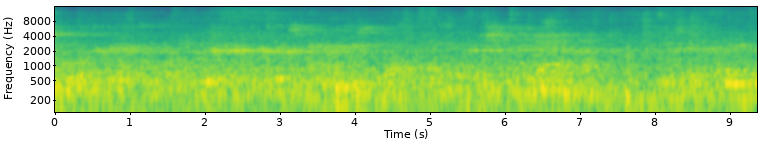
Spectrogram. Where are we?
in a subway station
